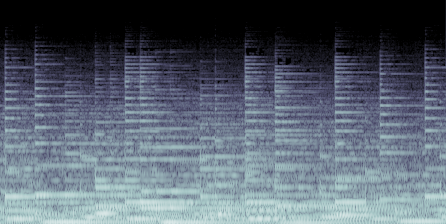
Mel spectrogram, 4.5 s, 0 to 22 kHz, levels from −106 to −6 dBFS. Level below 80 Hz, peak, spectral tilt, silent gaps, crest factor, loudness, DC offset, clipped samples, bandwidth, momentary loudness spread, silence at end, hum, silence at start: -26 dBFS; -8 dBFS; -7.5 dB/octave; none; 12 dB; -23 LUFS; 0.9%; under 0.1%; 8.2 kHz; 4 LU; 0 s; none; 0 s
